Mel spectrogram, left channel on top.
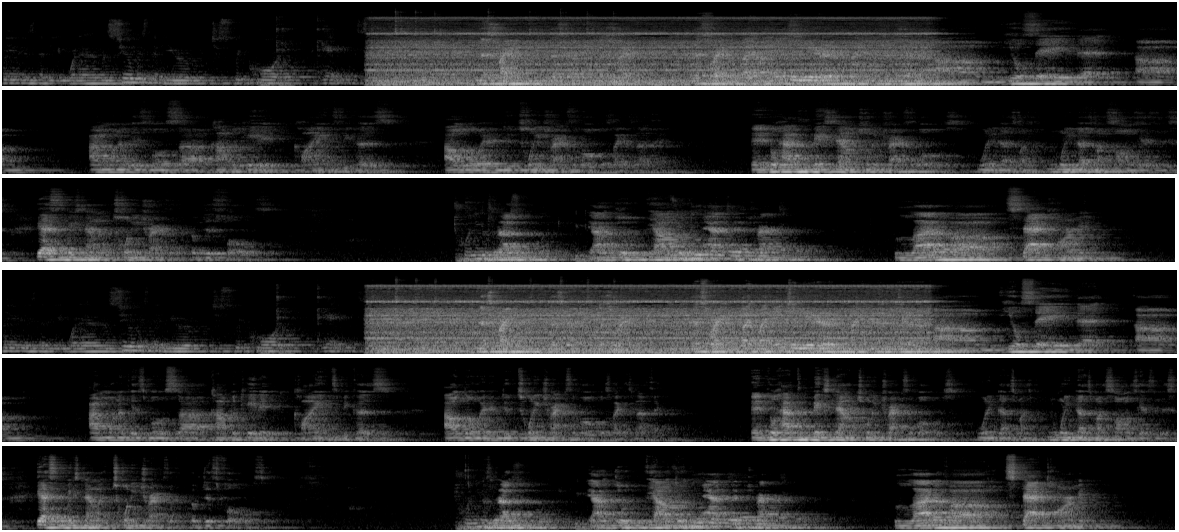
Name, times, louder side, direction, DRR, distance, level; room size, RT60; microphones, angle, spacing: voice 1, 0.0-2.8 3.1-6.3 28.0-28.6 28.8-29.4 30.1-31.5, equal, 50° left, -1 dB, 2.0 m, -38 dB
sound 1, 2.7-2.8 3.1-3.2 3.4-4.5 4.8-6.2, right 2 dB, 5° left, 3.0 m, -42 dB
sound 2, 3.6-9.3, right 3 dB, 55° right, 1.1 m, -28 dB
voice 2, 4.7-11.1 11.3-12.0 12.6-15.6 16.2-18.4 19.2-26.1 26.6-26.7 28.3-28.9 29.4-31.2 32.4-34.3, right 1 dB, 80° right, 0 dB, 1.6 m, -30 dB
11.5 x 4.6 x 4.4 m, 1.2 s
head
